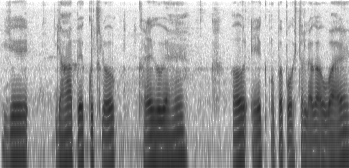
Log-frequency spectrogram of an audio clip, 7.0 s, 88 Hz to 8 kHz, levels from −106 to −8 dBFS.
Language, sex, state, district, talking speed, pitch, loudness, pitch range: Hindi, male, Uttar Pradesh, Jyotiba Phule Nagar, 130 wpm, 110 Hz, -30 LUFS, 100-115 Hz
